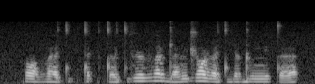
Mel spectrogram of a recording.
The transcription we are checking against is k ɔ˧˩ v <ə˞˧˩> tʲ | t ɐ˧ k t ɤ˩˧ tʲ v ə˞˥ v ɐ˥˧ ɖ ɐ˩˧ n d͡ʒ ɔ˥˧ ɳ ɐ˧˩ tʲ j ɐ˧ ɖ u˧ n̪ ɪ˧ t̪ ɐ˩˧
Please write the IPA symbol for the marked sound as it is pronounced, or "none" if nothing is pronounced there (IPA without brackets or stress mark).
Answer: ɐ˧˩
